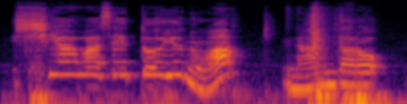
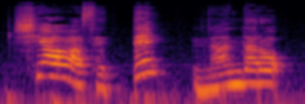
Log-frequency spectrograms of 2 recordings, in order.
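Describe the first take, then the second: First: The phrase is said in its full, longer form. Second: The phrase is said in a short, contracted form.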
